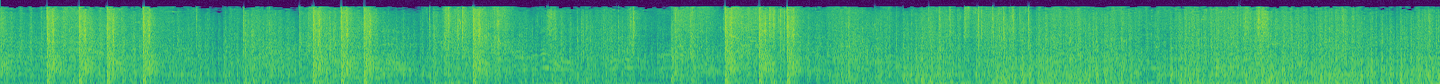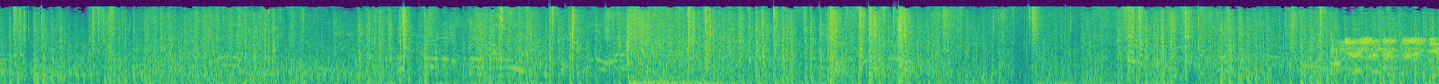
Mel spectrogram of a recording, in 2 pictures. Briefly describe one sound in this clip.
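Rifles fire in rapid bursts close by.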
